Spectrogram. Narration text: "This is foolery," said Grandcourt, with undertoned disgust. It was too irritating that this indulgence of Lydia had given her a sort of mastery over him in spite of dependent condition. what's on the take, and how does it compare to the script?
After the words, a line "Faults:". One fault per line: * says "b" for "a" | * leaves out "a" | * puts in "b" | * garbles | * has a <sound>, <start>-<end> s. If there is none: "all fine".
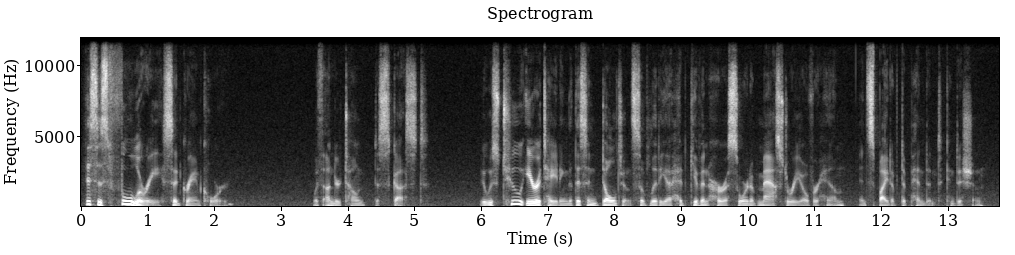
"This is foolery," said Grandcourt, with undertoned disgust. It was too irritating that this indulgence of Lydia had given her a sort of mastery over him in spite of dependent condition.
Faults:
all fine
